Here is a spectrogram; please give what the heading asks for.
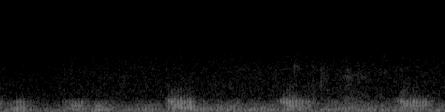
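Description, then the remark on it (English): A person imitates a cat with a series of low, droning meow-like sounds, about five evenly spaced bursts roughly a second apart, fairly quiet, with no other talking. “This is an impression of a cat who is really just sick and tired of singing the theme song”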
